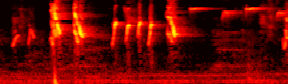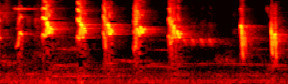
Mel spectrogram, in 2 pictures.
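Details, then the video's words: Black-winged myna in energetic rolling fighting song, mixing rapid sharp chirps, brief thin whistles and a run of loud clipped notes repeated about three per second. "CUCAK KOMBO TARUNG NGEROLL GACORR"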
